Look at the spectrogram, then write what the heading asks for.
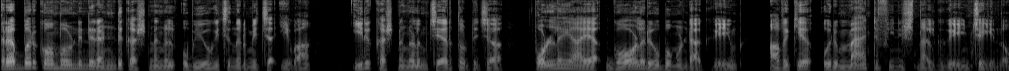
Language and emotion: Malayalam, neutral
